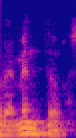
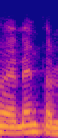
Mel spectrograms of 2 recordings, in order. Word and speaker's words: DMNTR: No es Dementor, quítale las vocales, pero claro, es impronunciable. ¿Cómo lo pronuncias cuando alguien te pregunta cómo se llama tu newsletter? – No, yo siempre digo Dementor.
